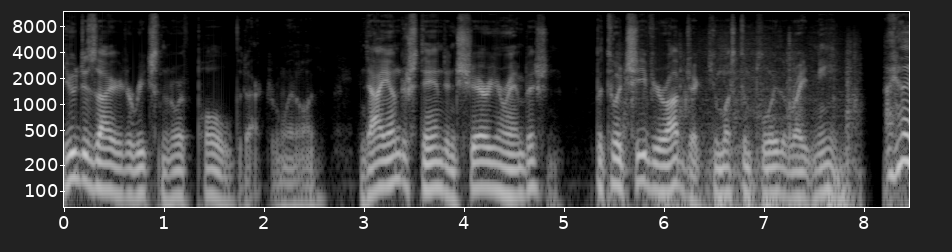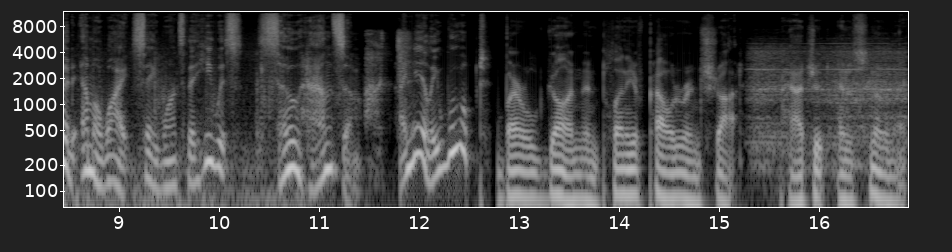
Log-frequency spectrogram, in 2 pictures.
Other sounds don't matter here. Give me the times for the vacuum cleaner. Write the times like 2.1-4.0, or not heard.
15.2-16.8.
